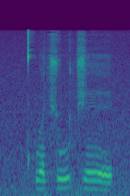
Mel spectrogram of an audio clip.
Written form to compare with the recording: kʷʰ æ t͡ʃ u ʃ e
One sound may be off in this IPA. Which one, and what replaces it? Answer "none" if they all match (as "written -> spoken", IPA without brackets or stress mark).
ʃ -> t͡ʃ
